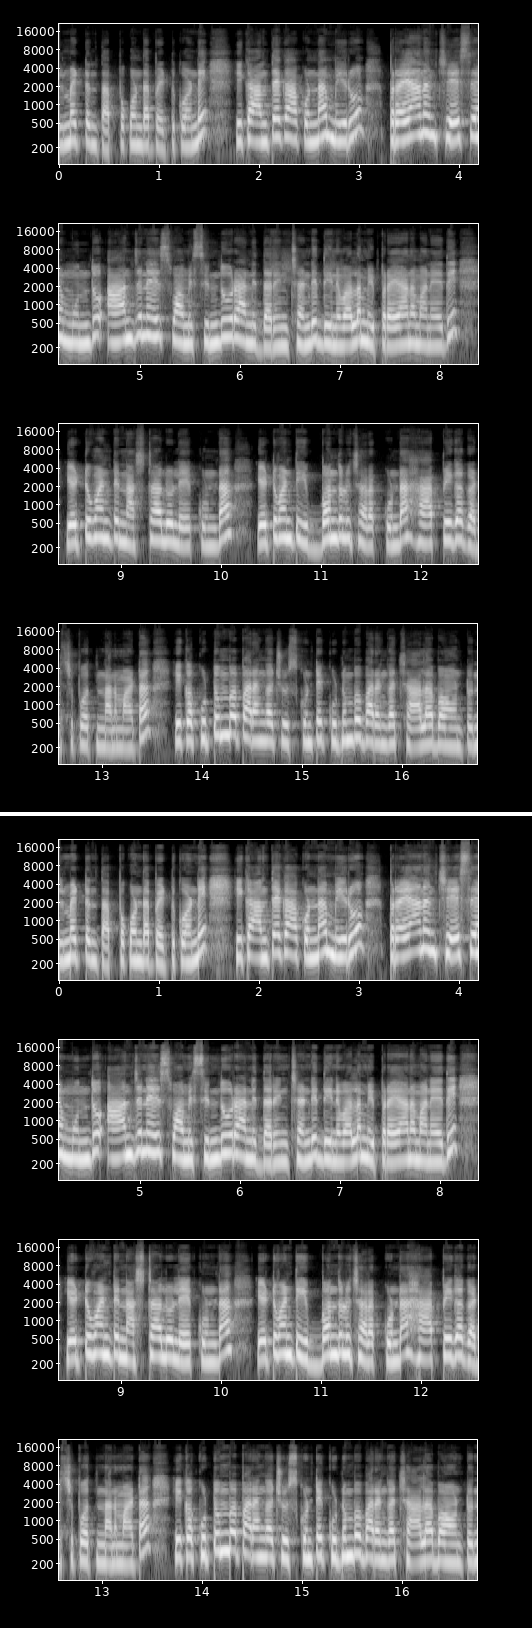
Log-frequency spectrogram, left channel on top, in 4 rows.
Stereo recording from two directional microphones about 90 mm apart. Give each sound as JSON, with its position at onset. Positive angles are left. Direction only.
{"t": 0.0, "sound": "speech", "side_deg": -30}
{"t": 0.6, "sound": "speech", "side_deg": -40}
{"t": 4.9, "sound": "speech", "side_deg": -20}
{"t": 6.2, "sound": "a woman's voice", "side_deg": -15}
